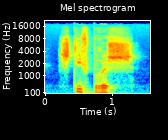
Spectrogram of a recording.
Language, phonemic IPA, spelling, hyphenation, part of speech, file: Dutch, /ˈstifbrʏs/, stiefbrus, stief‧brus, noun, Nl-stiefbrus.ogg
- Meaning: stepsibling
